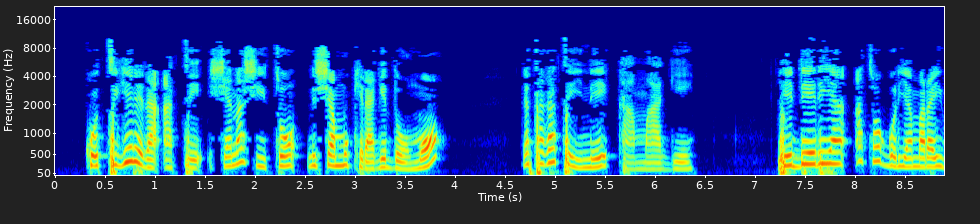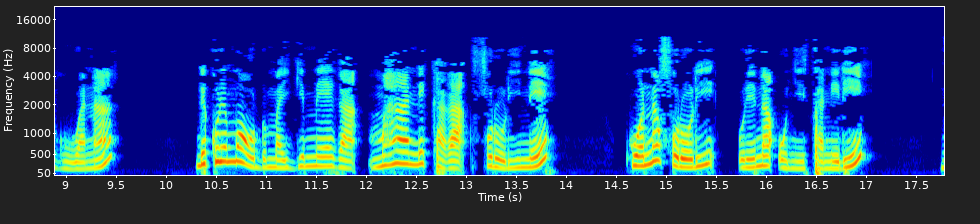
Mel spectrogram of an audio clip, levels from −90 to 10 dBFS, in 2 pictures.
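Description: From the start and through the whole speech clip, everything above 10.5 kHz is missing, and the sound is watery and swirly, with metallic chirps on s sounds. This is heavy damage, most likely MP3 compression at a rate that points to about 32 kbps. A plain low-pass filter would dull the treble without that shimmering.

At 0.50 to 0.53 s, a short hiss runs for 32 ms ahead of a sharp onset, which sounds softened. This is pre-echo: noise sized for the loud attack spread across its whole block. Unlike a click or reverb, it comes before the attack, never after it.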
